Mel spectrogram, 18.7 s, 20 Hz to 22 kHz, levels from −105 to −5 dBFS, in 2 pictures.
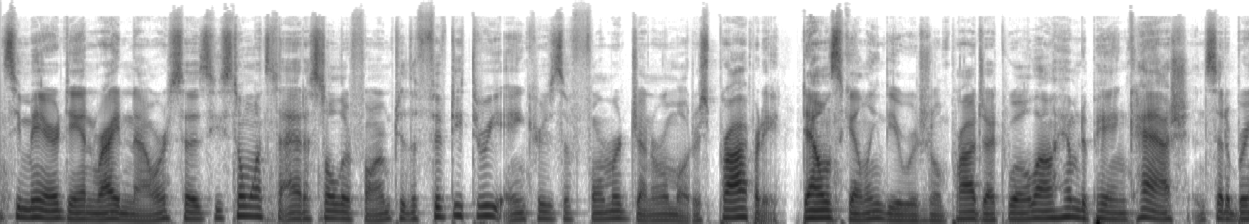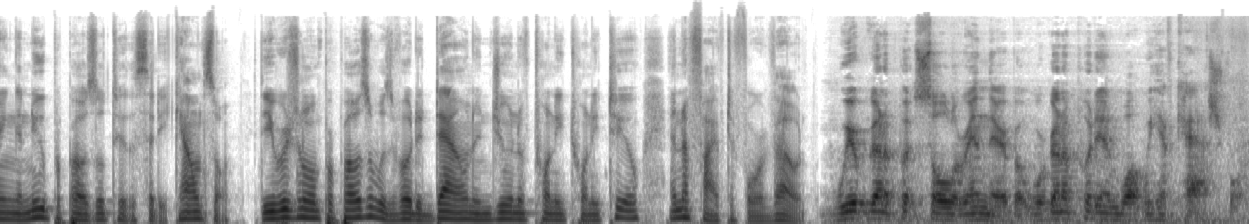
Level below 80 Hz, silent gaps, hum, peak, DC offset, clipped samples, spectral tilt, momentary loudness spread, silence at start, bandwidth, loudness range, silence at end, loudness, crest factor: -40 dBFS; none; none; -8 dBFS; under 0.1%; under 0.1%; -6 dB/octave; 9 LU; 0 s; 17 kHz; 3 LU; 0 s; -26 LUFS; 18 dB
